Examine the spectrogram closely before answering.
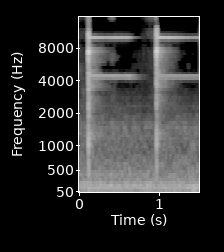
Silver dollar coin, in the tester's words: That's real silver from a silver dollar.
